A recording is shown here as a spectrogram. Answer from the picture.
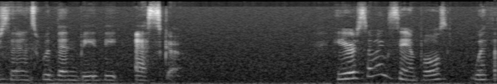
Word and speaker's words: est-ce que: Now, a lot of students, when they see it written, will mispronounce it, something like S-A-K. But remember that this is the S and this is the que. Est-ce que.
